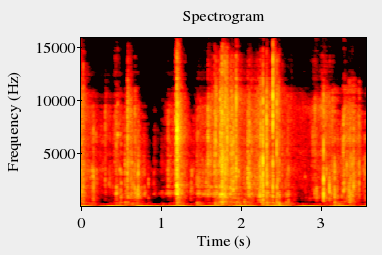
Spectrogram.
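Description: Plastic bag of sweet ginger chili snack sticks crinkling as it is handled, with repeated crackling bursts, some sharper than others, over a low steady hum.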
